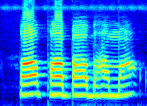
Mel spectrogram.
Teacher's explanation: प फ ब भ म उ तथा उ का उच्चारण स्थान ओट है अत ये ओट ध्वनियां है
